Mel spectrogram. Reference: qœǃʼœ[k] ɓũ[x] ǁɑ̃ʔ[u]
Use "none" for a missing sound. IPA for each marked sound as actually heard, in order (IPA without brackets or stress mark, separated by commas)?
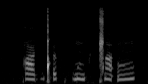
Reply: k, k, ũ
